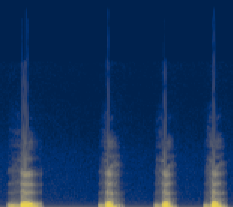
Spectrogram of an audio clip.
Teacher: Jadi tempatkan ujung lidah, nah gigit sedikit ya, enaknya begini saja, gigit sedikit ujung lidah dengan gigi atas dan bawah, gigit sedikit gigit sedikit ujung lidah dengan gigi atas dan bawah, kemudian ucapkan the, tebal ya, the. Gigit lidahnya sedikit ujungnya, ujung lidah digigit oleh gigi atas dan bawah, lalu ucapkan the, tebal, the, seperti dalam kata the juga.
